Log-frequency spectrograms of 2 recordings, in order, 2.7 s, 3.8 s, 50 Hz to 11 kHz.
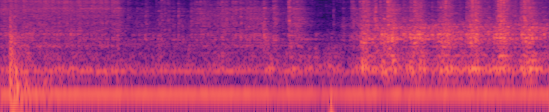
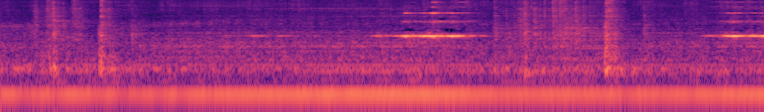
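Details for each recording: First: Lubricity test machine: steady motor hum, then fast rattling chatter as galled, bound-up sliding surfaces (bound at 40-45 lb pressure) stick and slip even after Lube 2000 spray is applied. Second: Lubricity test machine running with thin aerosol die lube applied under heavy load: steady low motor hum holding constant, a few stray clicks, no grinding; no wear afterward; smooth running under heavy load.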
